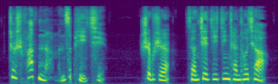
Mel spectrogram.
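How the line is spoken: Hushed coquettish reproach. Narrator (Chinese): 婉清压着声音娇嗔道

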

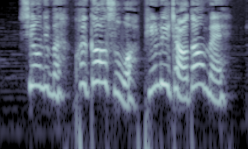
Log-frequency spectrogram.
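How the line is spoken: Loud shout. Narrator (Chinese): 艾丽 嘴里大声喊道

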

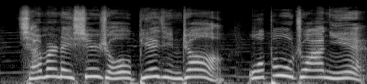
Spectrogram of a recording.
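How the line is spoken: Resigned shout through loudspeaker. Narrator (Chinese): 警车呀，无奈的拉响警笛跟了过来，用喇叭对着我喊

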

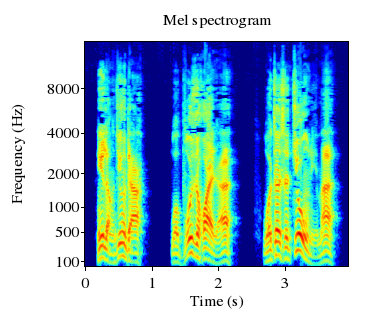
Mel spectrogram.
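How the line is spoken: Stern, sharp. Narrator (Chinese): 厉声说道

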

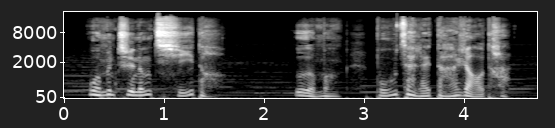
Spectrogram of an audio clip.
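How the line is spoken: Sighing queen. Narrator (Chinese): 王后唉声叹气地说

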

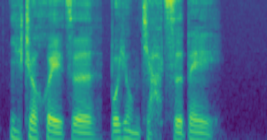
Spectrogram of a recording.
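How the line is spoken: Laughing. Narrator (Chinese): 凤姐笑道

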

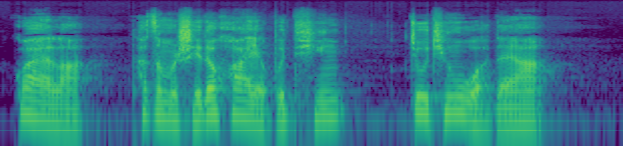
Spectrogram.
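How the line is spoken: Gentle, puzzled. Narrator (Chinese): 张杰温柔的一笑，疑惑不解的说道

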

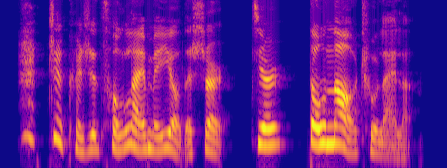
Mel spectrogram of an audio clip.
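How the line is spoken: Group laughing. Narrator (Chinese): 众人都笑道

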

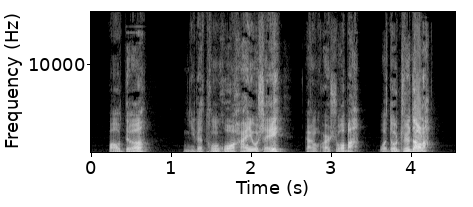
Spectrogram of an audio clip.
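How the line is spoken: Shouting. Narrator (Chinese): 船长开始喊

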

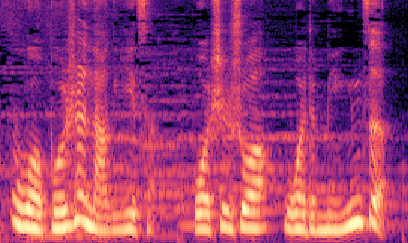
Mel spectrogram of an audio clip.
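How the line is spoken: Awkward laugh. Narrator (Chinese): 泥巴尴尬一笑说

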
